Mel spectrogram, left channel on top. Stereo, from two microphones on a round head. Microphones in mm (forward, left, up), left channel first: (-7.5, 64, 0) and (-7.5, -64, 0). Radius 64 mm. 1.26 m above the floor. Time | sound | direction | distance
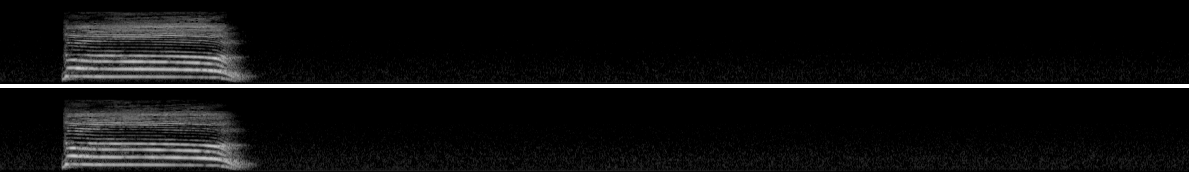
0.6 | a shout | 5° left (ahead or behind) | 1.8 m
